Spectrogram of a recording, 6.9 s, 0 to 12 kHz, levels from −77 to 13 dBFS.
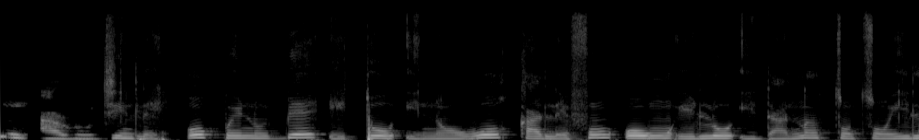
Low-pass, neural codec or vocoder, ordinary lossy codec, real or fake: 10.8 kHz; none; none; real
